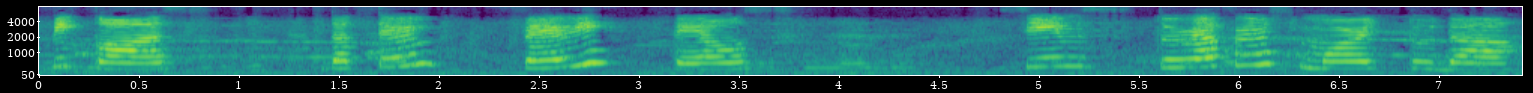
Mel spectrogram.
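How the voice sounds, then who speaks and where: Very high-pitched young-sounding woman, slow lesson reading. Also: lively intonation, recorded from a distance, a little hiss or hum. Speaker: student presenter. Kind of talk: scripted lesson narration. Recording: dull lo-fi, off-mic sound.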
